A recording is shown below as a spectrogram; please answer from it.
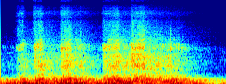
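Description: A square body Chevy truck engine with mods revs loudly and close, several rising blips of throttle over a deep, steady rumble, with no talking.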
